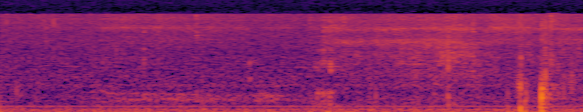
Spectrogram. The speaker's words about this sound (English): Sip of tea.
